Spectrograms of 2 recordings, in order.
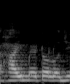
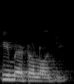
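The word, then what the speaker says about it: haematology: अब जैसे हाइमेटोलॉजी लिखा हुआ था, ठीक है ना, लेकिन उसे बोलते क्या है, हीमेटोलॉजी, ठीक है।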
